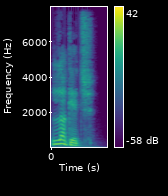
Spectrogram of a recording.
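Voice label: "luggage", British English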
